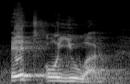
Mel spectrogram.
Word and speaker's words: hour: एच is consonant words, but in some certain words H is silent, and where H is silent you can see here HOUR, but pronunciation is just like O, honest, honorable.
